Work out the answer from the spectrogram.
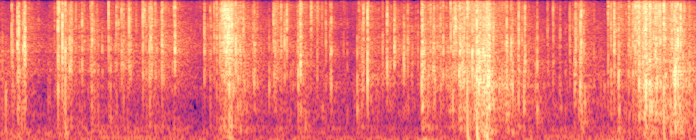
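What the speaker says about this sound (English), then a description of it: "opening these packs kind of creates quite a bit of noise in the background" Foil wrappers of Donruss basketball trading card packs crinkle and crackle as they are torn open, loud close-up bursts of rustling that come in uneven waves, with no voices.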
